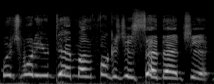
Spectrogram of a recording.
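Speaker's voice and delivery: high-pitched put-on outraged voice; mock arguing. Heckler talking shit back across the theater, mock outrage. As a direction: push it way up, hammed-up indignation. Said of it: "they just start talking shit".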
